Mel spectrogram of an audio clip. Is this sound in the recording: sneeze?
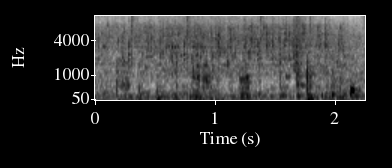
no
